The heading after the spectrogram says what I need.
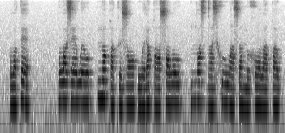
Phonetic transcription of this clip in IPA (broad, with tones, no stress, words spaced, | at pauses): lˠʏ˨t̪ɛ˦˨ | lˠə˦zɛ˦wə˦o̯ | n̪u˦qʊ˨kʏ˨ zɔ˦ | wə˨ɾʏ˦qɔ˨ sˤʊ˦lˠu˦ | ʎɔ˦zdˤɛ˨z xu˦wɛ˨sˤɾʏ˦˨ n̪ʊ˨xo˦lˠɛ˨ qu˨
